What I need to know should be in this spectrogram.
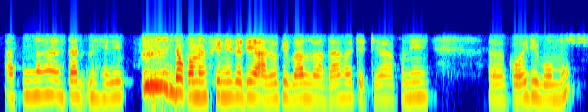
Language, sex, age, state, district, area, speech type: Assamese, female, 30-45, Assam, Golaghat, urban, conversation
